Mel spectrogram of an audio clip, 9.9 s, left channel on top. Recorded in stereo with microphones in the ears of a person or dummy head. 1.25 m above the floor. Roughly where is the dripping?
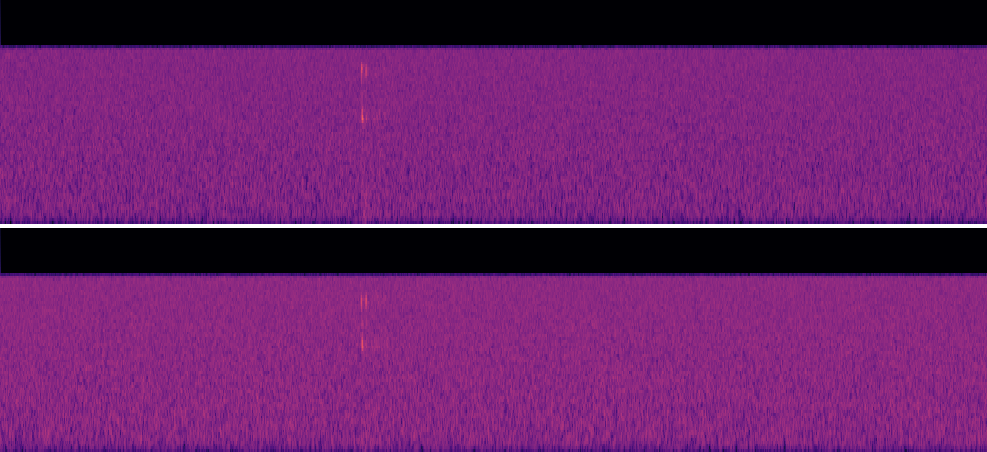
Centre.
